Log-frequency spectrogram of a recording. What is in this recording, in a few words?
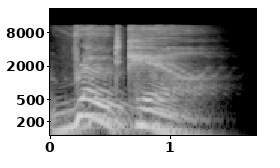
"Road Kill", announcer female; Unreal Tournament; ut2004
